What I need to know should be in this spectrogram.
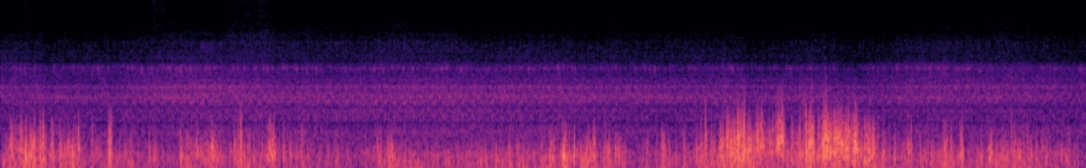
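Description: A tracked vehicle's engine rumbles as it rolls slowly past.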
